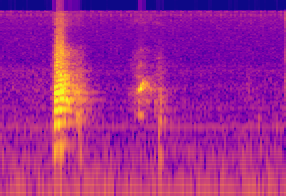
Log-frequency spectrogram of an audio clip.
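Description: A dog gives a short, loud, high-pitched yelp, then a second, fainter whine about half a second later.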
